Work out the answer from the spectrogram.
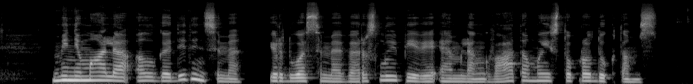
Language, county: Lithuanian, Kaunas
